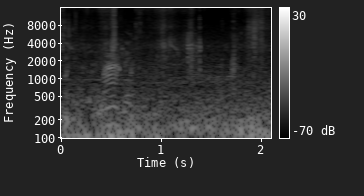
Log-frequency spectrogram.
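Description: A duck quacks once, briefly, about half a second in, over a faint low rustle.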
